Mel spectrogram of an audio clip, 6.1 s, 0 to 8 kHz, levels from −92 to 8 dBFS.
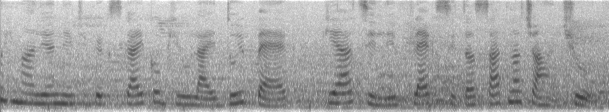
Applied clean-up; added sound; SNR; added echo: none; none; none; none.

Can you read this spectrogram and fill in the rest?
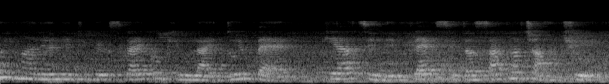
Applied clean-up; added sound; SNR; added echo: none; none; none; reverberation time 0.9 s.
